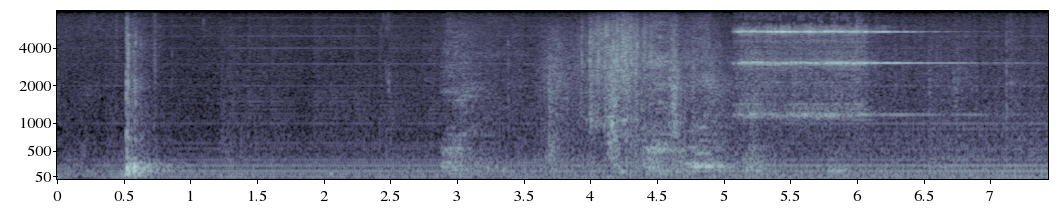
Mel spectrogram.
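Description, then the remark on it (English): A doorbell rings once with a bright, sustained electronic tone lasting about a second, following a sharp knock-like thump and some shuffling movement. “I'll get the jam, you get the door.”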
